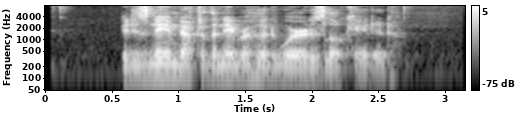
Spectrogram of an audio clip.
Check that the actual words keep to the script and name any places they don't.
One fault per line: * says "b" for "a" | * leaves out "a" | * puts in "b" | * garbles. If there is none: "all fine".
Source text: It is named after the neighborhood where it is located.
all fine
